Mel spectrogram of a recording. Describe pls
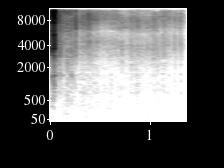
Match Lighting Candle
A match strike and then lighting a candle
